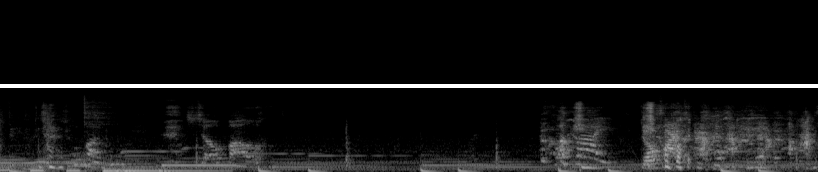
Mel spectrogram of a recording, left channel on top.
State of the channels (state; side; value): silent; left; digital silence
